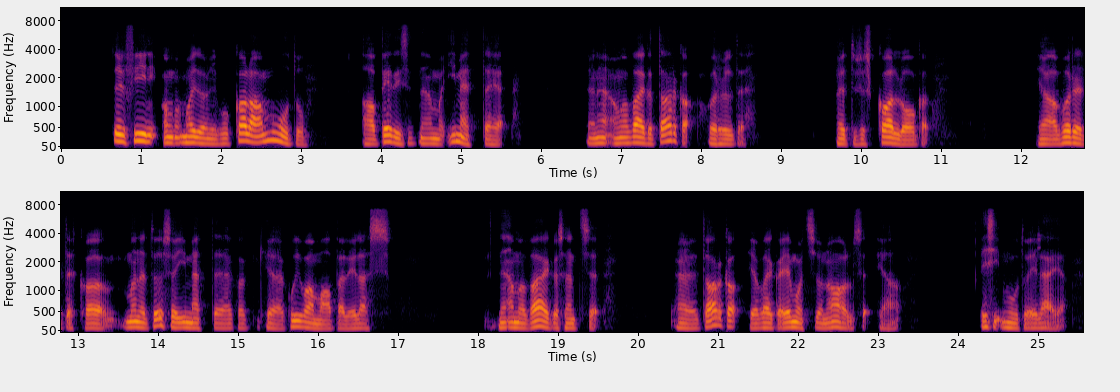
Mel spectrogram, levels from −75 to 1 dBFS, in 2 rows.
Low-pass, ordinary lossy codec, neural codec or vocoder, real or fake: 7.2 kHz; none; codec, 16 kHz, 0.7 kbps, FocalCodec; fake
